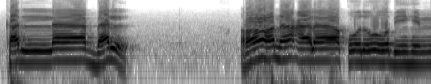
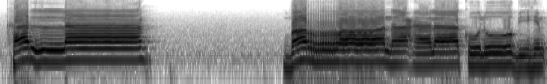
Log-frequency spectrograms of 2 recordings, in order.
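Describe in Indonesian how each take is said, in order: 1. Ada jeda singkat setelah 'bal'; bunyi l tetap jelas. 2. Tidak ada jeda; bunyi l melebur ke r. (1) "lamnya nggak melebur, malah kelihatan sangat jelas" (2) "Kalau tidak ada saktah, maka bacanya barron"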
